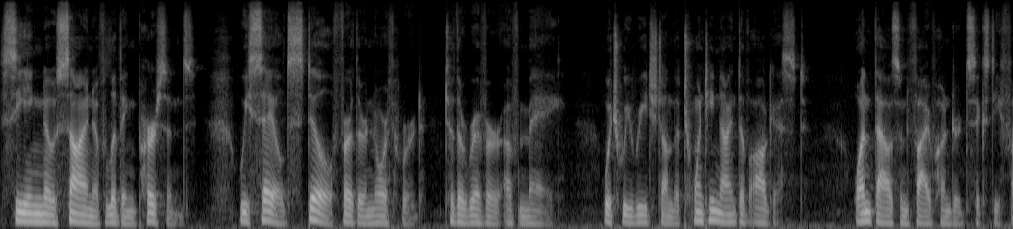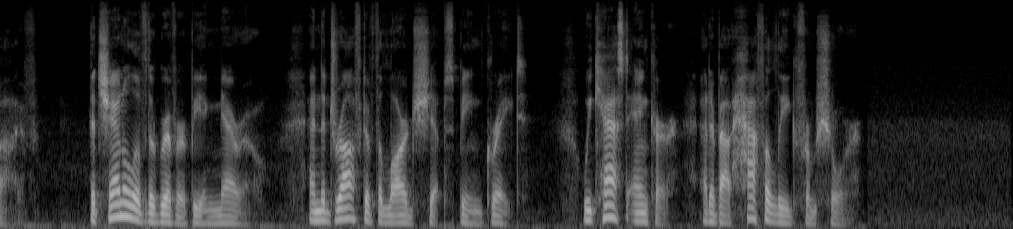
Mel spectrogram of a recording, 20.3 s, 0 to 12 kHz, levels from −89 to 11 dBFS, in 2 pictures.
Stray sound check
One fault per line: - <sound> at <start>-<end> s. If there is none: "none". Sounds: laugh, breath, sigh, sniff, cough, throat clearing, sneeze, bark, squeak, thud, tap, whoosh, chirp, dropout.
none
